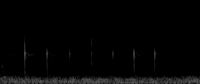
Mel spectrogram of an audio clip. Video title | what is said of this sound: Watch Me Work: Acrylic Application | You can't really hear it yet, it's still not dry.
